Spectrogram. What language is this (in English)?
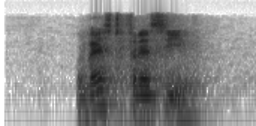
Sindhi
